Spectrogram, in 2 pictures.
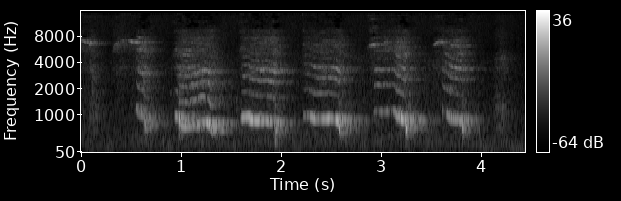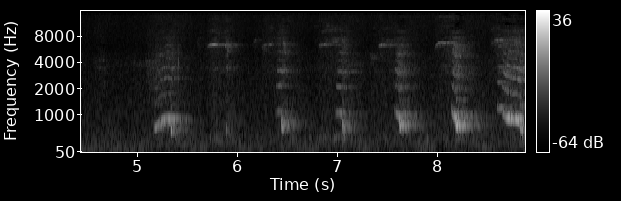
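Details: Smooth Fox Terrier whining indoors because it hears children playing outside and wants to join them. It gives about thirteen high, downward-sliding whimpers in quick bursts, pausing briefly midway before resuming.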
